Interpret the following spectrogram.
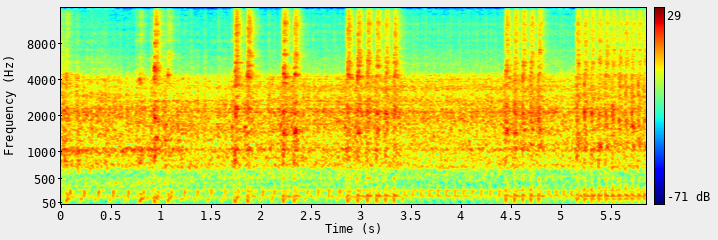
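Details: Yanmar TF115 LM single-cylinder diesel after repair for hard starting (pump plunger, delivery valve, injector replaced; inner bearings not done): slow even idle thump, a few sharp clatters, no misfires; idles normally with good pressure.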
